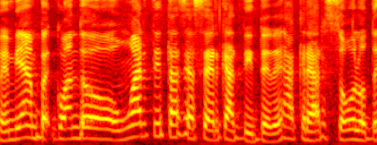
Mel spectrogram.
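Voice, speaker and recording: Speaking in a Dominican accent at a fairly slow pace, a woman uses ordinary pitch variation. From Dominican Republic. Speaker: TV show host. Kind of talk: TV interview. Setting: TV studio. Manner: animated. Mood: warm, admiring, emotional. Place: studio. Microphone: lapel.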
